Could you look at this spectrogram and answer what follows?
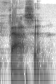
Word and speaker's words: fasten: And fasten. Example, fasten your seatbelt. Fasten is a verb, and the T is silent.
